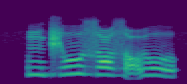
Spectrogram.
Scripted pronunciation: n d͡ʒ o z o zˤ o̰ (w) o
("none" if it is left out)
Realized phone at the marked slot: β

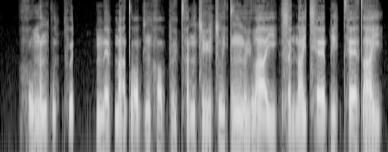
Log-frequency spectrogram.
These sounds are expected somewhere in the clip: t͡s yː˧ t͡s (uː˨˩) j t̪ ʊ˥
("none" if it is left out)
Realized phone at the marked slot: uː˨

